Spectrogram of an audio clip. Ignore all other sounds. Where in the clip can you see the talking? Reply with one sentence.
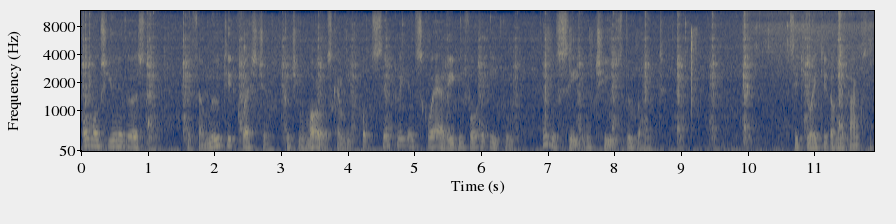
The talking can be heard from 0.0 to 8.8 s and from 10.6 to 11.8 s.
